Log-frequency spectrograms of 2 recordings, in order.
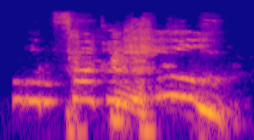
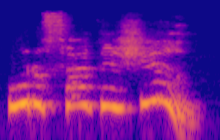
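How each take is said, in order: First: Higher and louder incredulous shout; mock outraged shout. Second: High, loud incredulous yell; shouted loud as an offended star; mock outraged yell. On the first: A comic retelling the headliner's shouted brush-off. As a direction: bellow it like an offended star. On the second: A comic quoting the headliner's loud outraged yell. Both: Collier barks at unrecognized comedian.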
